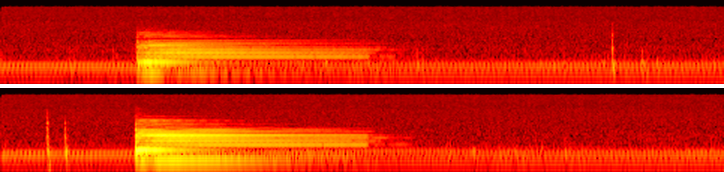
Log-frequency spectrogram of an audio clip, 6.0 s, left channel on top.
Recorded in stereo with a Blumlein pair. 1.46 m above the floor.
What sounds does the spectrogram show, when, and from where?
1.1 s a guitar: 45° right, 1.3 m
